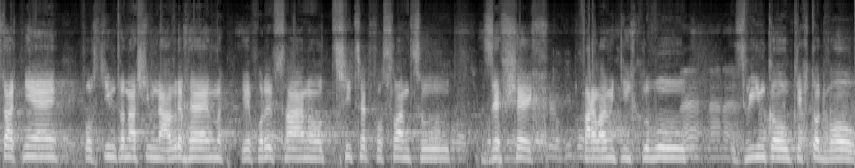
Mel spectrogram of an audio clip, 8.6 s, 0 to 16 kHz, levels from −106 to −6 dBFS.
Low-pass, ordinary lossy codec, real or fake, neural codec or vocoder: 14.4 kHz; Opus, 32 kbps; real; none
